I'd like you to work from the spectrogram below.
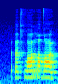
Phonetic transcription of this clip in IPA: ʔ ə tʰ w ɒ r i dˤ ɯ

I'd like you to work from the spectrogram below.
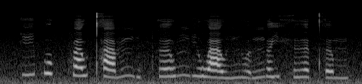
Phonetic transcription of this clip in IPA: k i˧˥ ɓ o˦˥ k̚ f a˧˥ w t̪ʰ a˨˩˦ m ŋ i˨˩ p̚ k əː˧˥ w ŋ i˧ w a˨˩ w ɲ u˨˩˨ ə̯ ŋ ə˧ j h ɨ˧ ə̯ t̪ʰ ə˧ m

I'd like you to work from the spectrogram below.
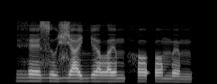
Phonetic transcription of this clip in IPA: ɦ ɛ˨ z ʊ˨ ʑ a˨ ʎ e˨ lˠ e˨ m h ɔ˨ ʔ ɔ˨ m œ˨ m

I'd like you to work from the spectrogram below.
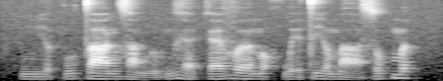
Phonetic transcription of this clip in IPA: ŋ i˧˩ ə̯ k u˧ t̪ aː˧ ŋ z a̤˨˩ ŋ l ṵ˧˥ n ɣ ɛ̤˨˩ k ɛ˨˦ v əː˧ n ɔ̰˧˨ h w ḛ˧˥ t̪ i˧ ə̯ m a̤ː˨˩ z o˦˥ p̚ m ə˦˥ t̚

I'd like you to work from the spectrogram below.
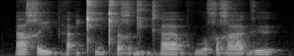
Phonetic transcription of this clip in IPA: a χ iː bʱ a ʔ i cʰ u cʰ ə ʁ ə ɡ iː ɡʱ aː bʱ uː χ ʏ ʁ aː ɡ ʏː

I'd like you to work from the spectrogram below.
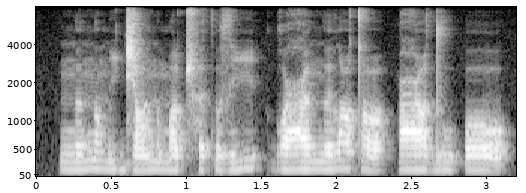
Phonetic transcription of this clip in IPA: ŋ ə ŋ ʌ m i d͡ʑ ɑ ŋ ə m ɑ ʈ͡ʂʰ ɜ t ɾ ʊ z i | ɡ ɔ ʕ ə ŋ ə l ɜ tˤ ʌ | ʕ ɑ d u ʔ ɔ

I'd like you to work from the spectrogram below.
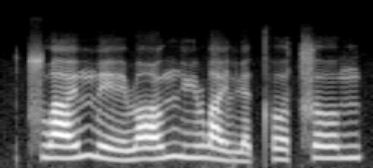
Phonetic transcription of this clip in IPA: t͡s w a˧˥ ɪ̯ m e˨˩ ɪ̯ ɻ ɑ˧˥ ʊ̯ n̪ y˥ ɻ w a˨ ɪ̯ l ɥ ɛ˩ t̪ʰ ɤ˥˩ t͡s ɤ˥ ŋ

